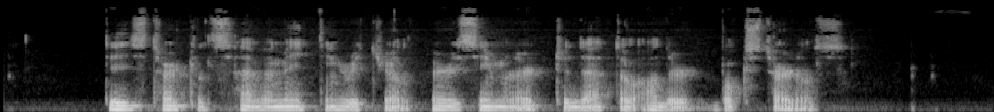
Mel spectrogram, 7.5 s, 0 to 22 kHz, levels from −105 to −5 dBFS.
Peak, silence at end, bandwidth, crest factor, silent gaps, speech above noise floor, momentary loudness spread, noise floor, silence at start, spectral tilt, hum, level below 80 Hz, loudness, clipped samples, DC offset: -10 dBFS; 1.15 s; 15.5 kHz; 18 dB; none; 47 dB; 8 LU; -75 dBFS; 0.8 s; -6.5 dB/octave; none; -60 dBFS; -29 LUFS; under 0.1%; under 0.1%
